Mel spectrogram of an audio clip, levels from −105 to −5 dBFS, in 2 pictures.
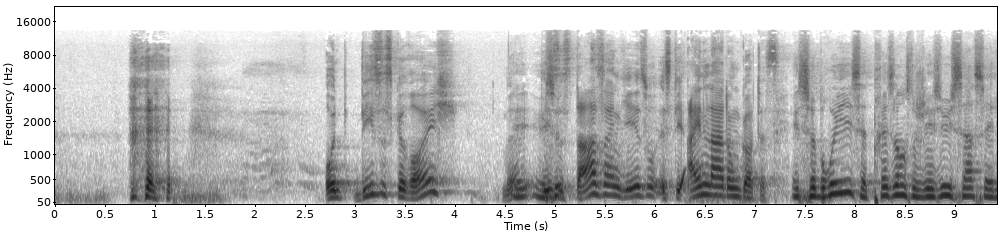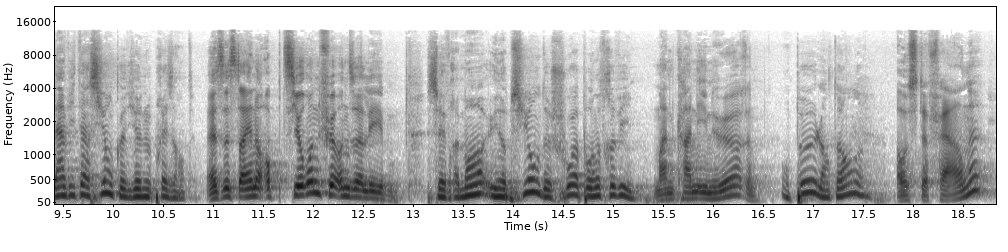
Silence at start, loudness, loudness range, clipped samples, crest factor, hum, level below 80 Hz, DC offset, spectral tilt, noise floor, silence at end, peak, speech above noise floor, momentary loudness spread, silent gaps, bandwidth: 0 s; -25 LUFS; 5 LU; under 0.1%; 20 dB; none; -52 dBFS; under 0.1%; -6 dB/octave; -58 dBFS; 0.1 s; -4 dBFS; 33 dB; 10 LU; none; 13.5 kHz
